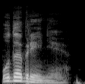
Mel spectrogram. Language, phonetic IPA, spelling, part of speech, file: Russian, [ʊdɐˈbrʲenʲɪje], удобрение, noun, Ru-удобрение.ogg
- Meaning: 1. fertilization (the process of fertilizing) 2. fertilizer, manure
